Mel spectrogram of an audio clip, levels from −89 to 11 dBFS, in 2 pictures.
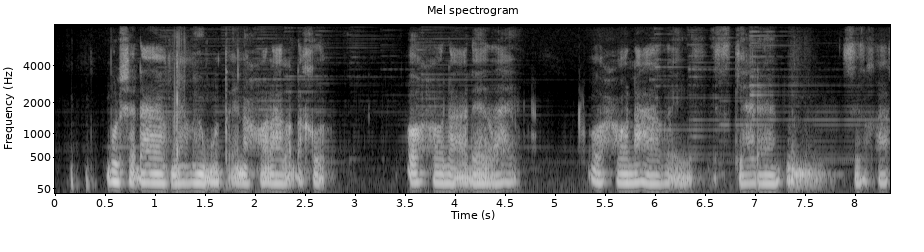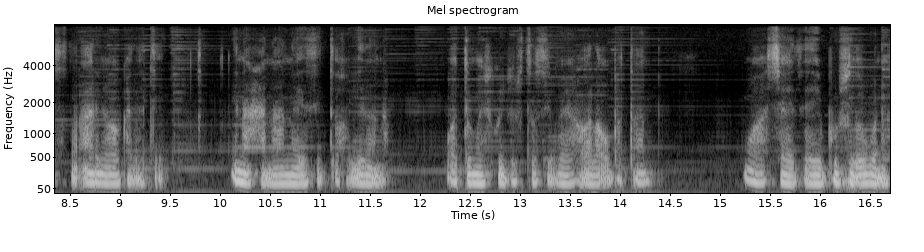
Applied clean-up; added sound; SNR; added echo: neural separator model SepFormer DNS4.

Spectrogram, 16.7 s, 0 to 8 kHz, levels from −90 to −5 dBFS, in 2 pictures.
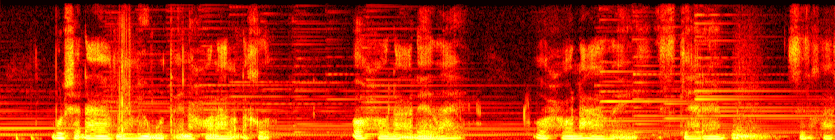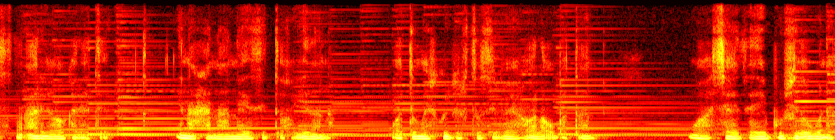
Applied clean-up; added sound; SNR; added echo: none; Harp; 15 dB; none.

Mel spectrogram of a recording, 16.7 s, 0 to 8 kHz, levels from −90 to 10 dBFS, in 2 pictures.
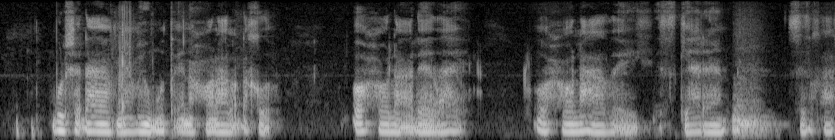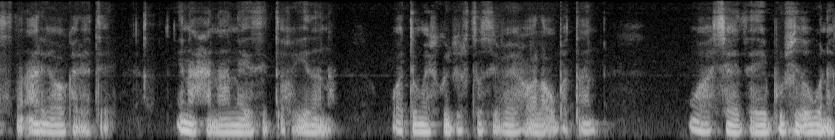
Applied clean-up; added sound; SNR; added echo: none; none; none; none.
